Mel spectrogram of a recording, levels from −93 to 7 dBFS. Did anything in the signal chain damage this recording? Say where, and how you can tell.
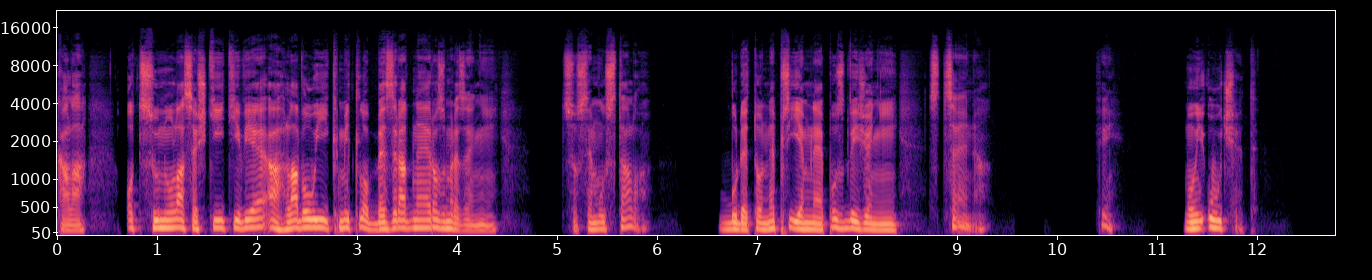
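Yes, at the playback stage. From 9.58 s to 9.88 s the sound cuts out abruptly in mid-flow, leaving a silent gap of about 295 ms before the output resumes. That is a playback stall. The gap is clean dead air rather than a burst of noise or a smeared repeat, which points to the player going quiet when its buffer ran dry or its audio thread was likely blocked by other work.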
